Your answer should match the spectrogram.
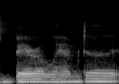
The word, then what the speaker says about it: Barylambda: Yeah, so the only pronunciation is baralambda.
